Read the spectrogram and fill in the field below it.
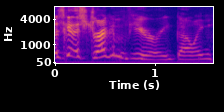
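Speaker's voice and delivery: voice breaking and cracking on the words. After thanking a guest for joining, kicking things off, voice cracking. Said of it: "Did you hear that voice break?".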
